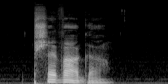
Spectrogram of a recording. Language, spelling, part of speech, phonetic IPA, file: Polish, przewaga, noun, [pʃɛˈvaɡa], Pl-przewaga.ogg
